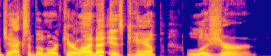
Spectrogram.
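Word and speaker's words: Lejeune: The big camp in Jacksonville, North Carolina is Camp Lern, not Lune as it is spelled.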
